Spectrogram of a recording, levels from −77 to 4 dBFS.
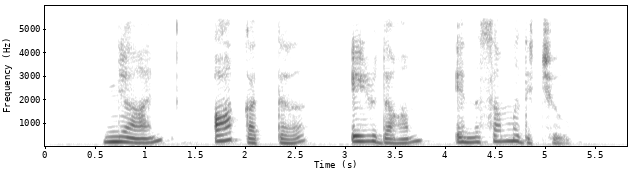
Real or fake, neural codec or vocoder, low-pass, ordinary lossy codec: real; none; 5.4 kHz; MP3, 48 kbps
